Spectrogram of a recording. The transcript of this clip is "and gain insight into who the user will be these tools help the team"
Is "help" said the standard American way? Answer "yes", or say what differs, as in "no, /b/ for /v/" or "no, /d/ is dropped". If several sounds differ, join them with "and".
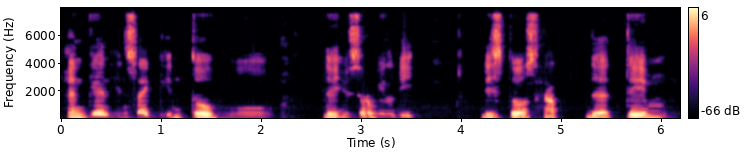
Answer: no, /l/ is dropped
